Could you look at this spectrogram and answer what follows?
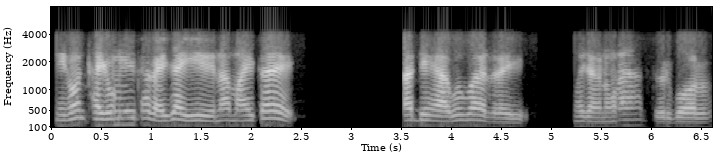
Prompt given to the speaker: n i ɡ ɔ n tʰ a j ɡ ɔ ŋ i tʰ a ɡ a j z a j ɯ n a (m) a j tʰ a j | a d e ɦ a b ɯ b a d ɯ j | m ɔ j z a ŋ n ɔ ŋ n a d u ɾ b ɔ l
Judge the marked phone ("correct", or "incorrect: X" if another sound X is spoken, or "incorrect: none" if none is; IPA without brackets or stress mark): correct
